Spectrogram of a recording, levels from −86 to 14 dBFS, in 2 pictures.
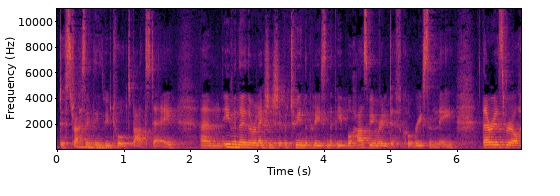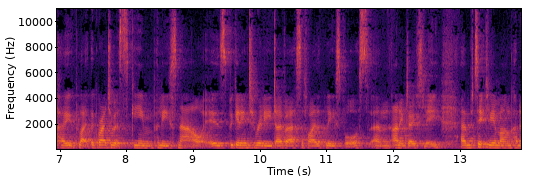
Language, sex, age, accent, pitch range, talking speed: English, female, 20-39, British, 165-180 Hz, 200 wpm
